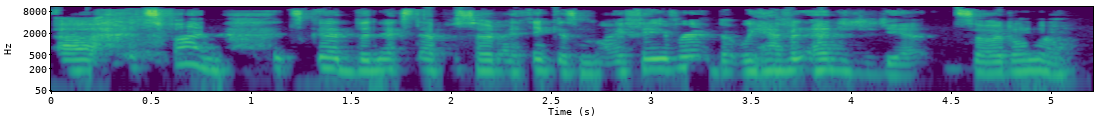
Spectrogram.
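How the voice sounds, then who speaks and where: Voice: medium pitch, quick pace, a little hiss or hum. An informal, chatty host speaking in a midrange voice on a casual livestream. The delivery rambles loosely, like talk among friends who make an audio drama together.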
